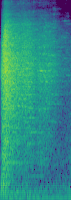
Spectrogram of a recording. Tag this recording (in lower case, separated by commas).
shatter, glass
